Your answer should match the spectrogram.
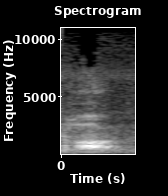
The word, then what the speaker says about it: Houck: judge, his name was Houck. Hout? Houck, Hout. like hawk. I think he pronounced it hawk.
